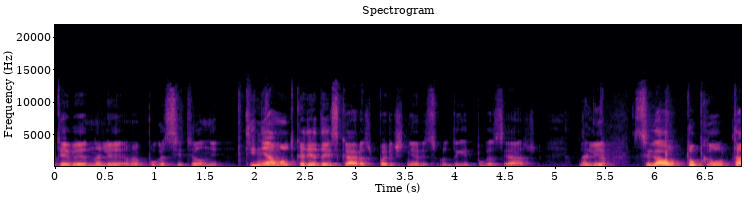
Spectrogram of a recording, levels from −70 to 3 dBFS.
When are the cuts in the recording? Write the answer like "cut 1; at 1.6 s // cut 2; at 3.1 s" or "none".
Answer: cut 1; at 5.1 s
